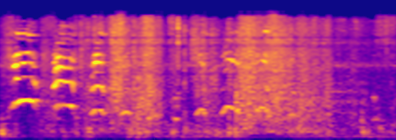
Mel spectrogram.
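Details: Young German Shepherd puppies getting frisky in play at Vom Barron's Pride; a few short, high arching whimpers early on, then scuffling and rustling noise with faint later whines and a person talking to them.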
